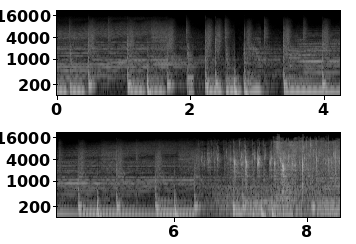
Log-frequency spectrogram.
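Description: Lobster placed flesh side down into melted butter in a hot pan sizzles softly amid intermittent clanks and handling noises, building into a brighter, louder spatter toward the end.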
